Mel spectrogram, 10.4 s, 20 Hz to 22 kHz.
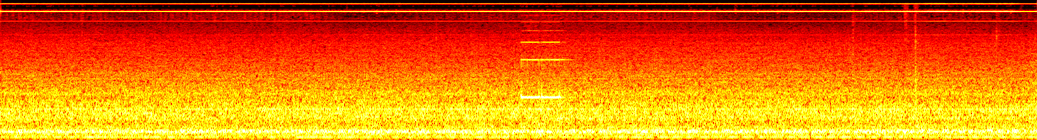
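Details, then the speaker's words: Packard Bell PB686 monochrome monitor driven via CGA card with motherboard set to monochrome, tiny font: thin steady very high switching/sweep-frequency whine over room hum, louder than normal; improper drive signal suspected, not confirmed. "I can hear the switching frequency or the sweep frequency. And normally with this monitor, you don't hear that, or at least it's not quite that loud."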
